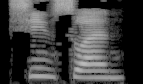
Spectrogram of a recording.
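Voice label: "辛酸", Mandarin Chinese; chinese-flashcards; hsk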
